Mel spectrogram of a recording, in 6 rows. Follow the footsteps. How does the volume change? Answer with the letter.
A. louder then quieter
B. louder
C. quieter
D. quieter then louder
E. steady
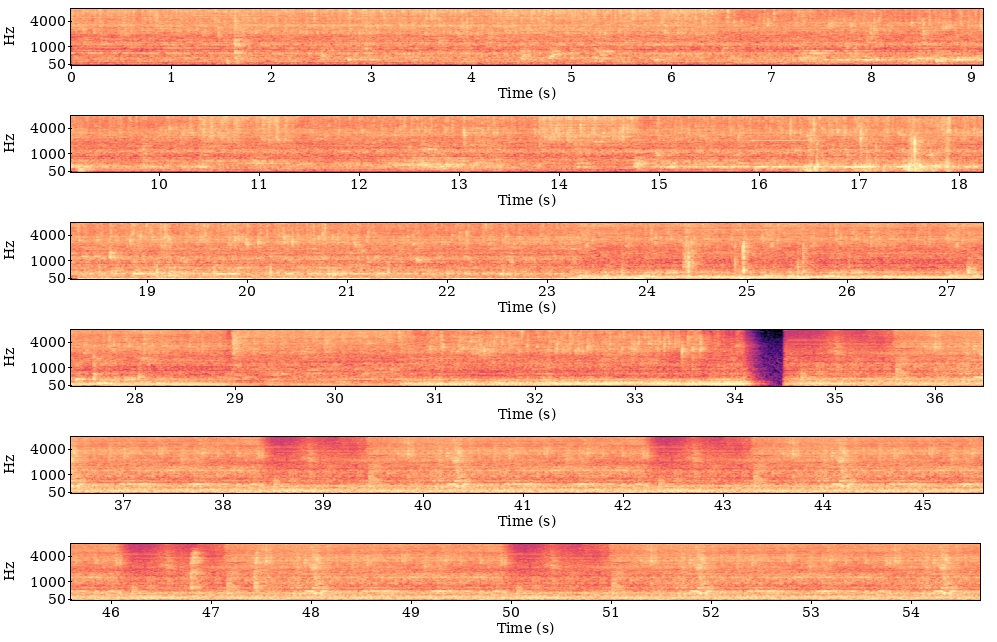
D.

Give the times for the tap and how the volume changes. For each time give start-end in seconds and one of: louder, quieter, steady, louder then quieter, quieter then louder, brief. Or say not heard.
0.0-54.6 steady.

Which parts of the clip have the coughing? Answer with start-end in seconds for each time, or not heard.
4.5-5.5, 27.2-28.3, 46.8-47.6.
